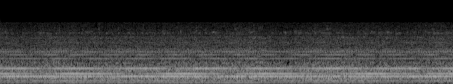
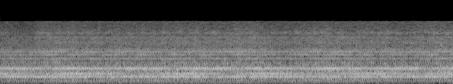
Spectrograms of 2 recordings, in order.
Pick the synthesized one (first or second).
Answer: second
